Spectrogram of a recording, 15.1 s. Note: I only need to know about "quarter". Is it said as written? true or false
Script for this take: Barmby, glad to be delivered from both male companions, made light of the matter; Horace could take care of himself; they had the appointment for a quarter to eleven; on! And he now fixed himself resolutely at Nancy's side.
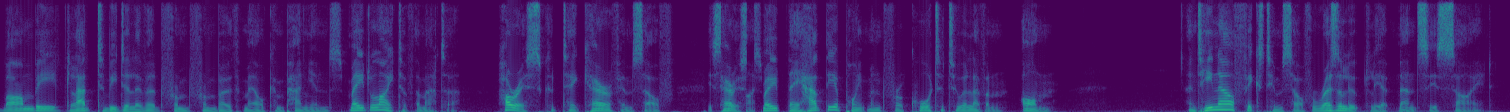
true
